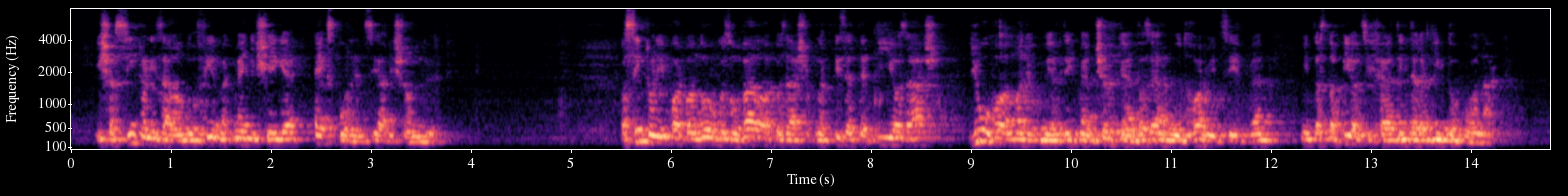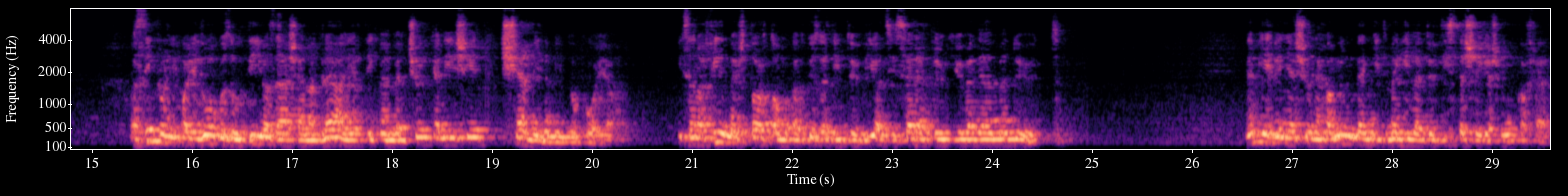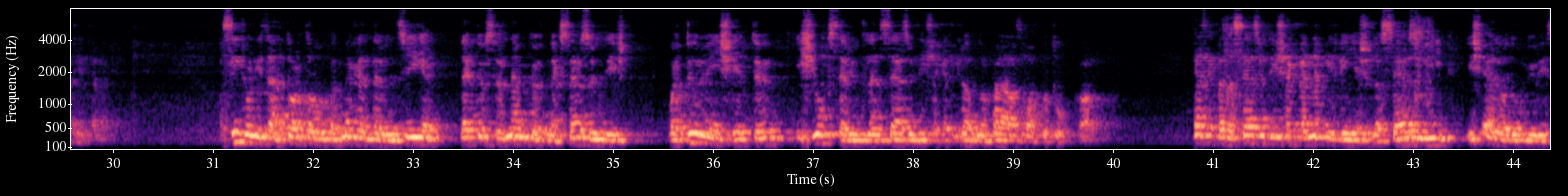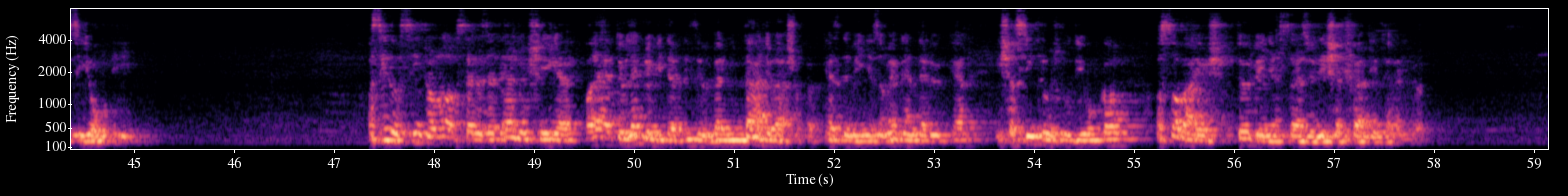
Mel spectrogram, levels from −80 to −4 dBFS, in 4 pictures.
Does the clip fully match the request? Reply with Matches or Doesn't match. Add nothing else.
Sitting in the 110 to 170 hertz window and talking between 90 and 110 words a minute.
Matches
